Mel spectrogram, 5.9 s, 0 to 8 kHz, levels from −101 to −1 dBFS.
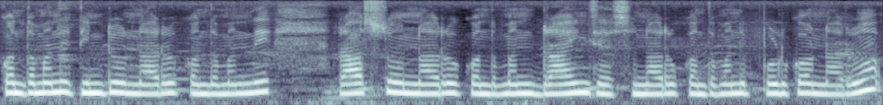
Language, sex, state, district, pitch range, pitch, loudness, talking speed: Telugu, male, Andhra Pradesh, Annamaya, 225-245 Hz, 230 Hz, -11 LUFS, 120 wpm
